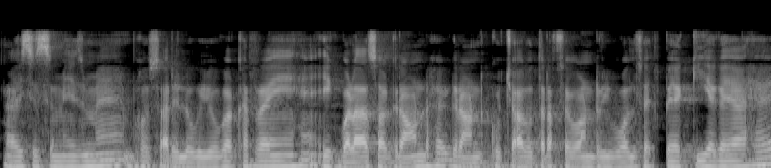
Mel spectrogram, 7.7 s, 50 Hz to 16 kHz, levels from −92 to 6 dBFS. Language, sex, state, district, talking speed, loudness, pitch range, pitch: Hindi, male, Bihar, Sitamarhi, 215 wpm, -24 LUFS, 105-115 Hz, 110 Hz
